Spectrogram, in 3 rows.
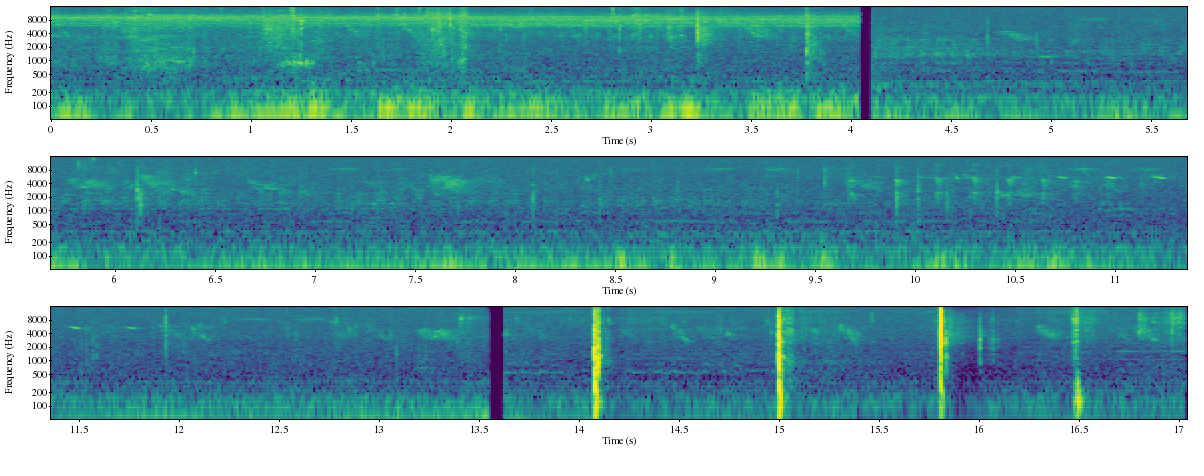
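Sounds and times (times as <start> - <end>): low rumble: 0.0 - 4.1.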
